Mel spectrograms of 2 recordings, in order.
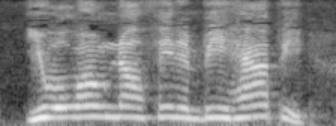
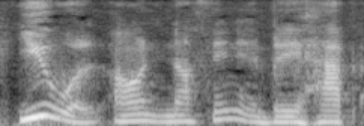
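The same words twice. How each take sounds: First: High, fast sneering imitation of the Klaus Schwab quote; mock Klaus Schwab quote, no German accent; mock villain quote. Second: Put-on a flat, half-hearted stab at a German accent; a German accent that falls flat; failed German accent. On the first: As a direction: ham up the villain's line with a sneer. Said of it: "as Klaus Schwab would say". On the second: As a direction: try a German accent and barely manage it. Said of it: "I can't do a German accent".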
